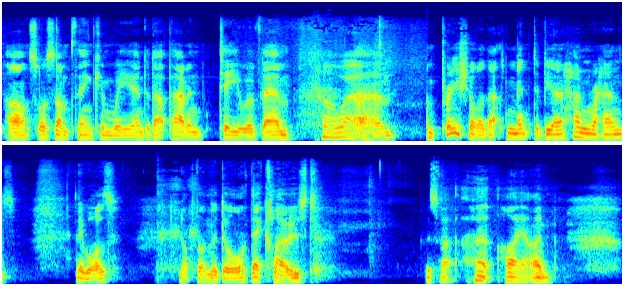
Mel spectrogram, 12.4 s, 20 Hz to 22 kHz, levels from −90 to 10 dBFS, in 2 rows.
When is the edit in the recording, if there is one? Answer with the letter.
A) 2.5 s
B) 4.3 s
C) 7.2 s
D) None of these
B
